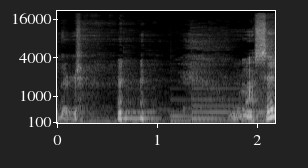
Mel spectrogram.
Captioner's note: laughing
